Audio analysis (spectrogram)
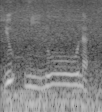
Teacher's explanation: Karena huruf mad ini keluarnya tidak dari hidung ya, tapi dari rongga mulut dan rongga tenggorokan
